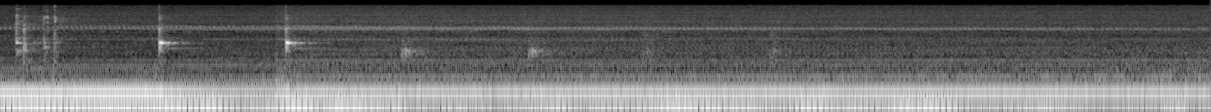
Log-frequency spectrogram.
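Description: Steady, loud low electrical hum, a neon-buzz sound effect. Over it come two sharp clicks about a second and a second and a half in, then fainter ticks about every half second that die away.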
